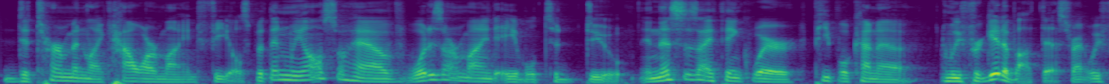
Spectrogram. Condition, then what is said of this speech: No condition.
